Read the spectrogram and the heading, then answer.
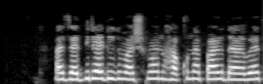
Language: Pashto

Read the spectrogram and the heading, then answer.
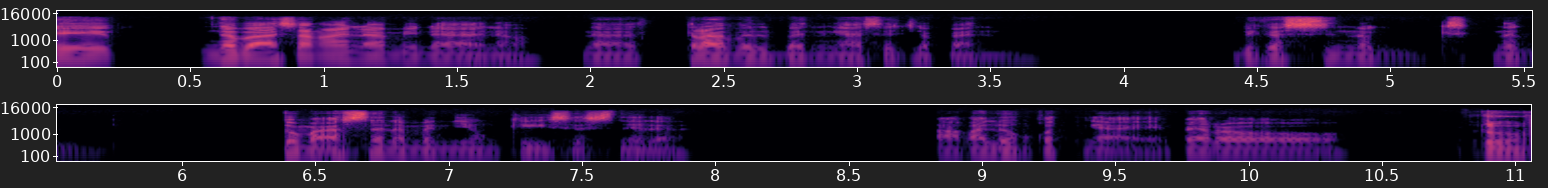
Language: Filipino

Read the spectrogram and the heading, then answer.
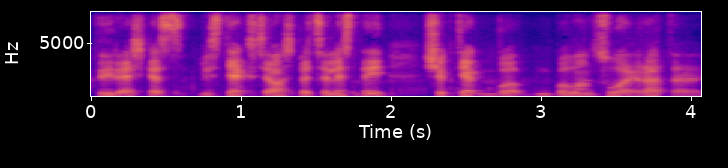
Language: Lithuanian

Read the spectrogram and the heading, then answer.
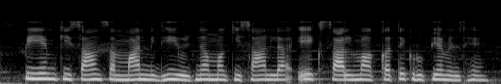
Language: Chhattisgarhi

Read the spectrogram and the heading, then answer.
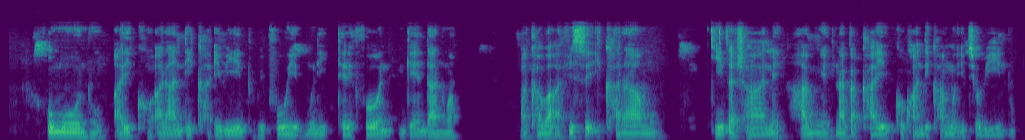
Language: Rundi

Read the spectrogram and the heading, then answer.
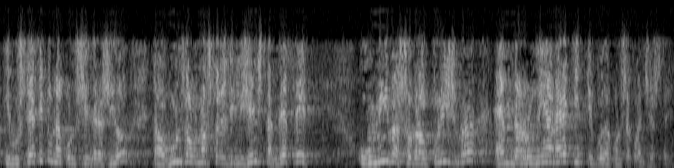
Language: Catalan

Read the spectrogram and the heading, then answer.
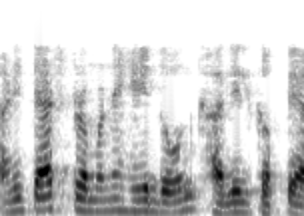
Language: Marathi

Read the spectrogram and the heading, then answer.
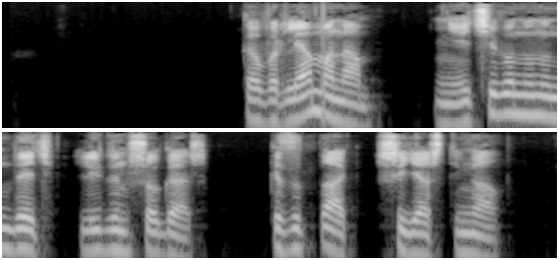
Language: Mari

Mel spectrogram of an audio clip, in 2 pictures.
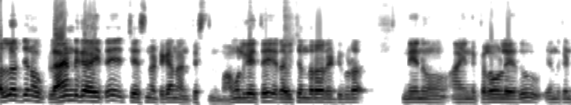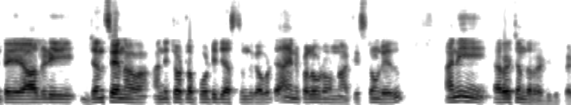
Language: Telugu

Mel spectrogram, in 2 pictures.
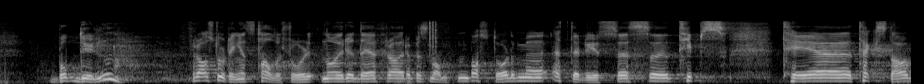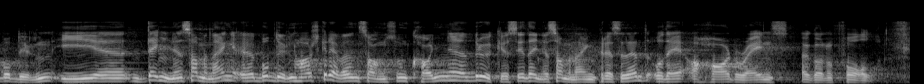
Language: Norwegian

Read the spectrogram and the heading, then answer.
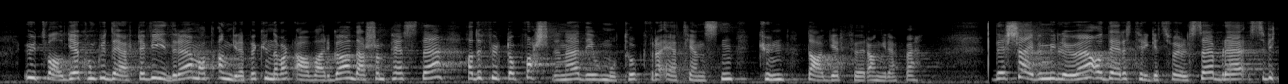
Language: Norwegian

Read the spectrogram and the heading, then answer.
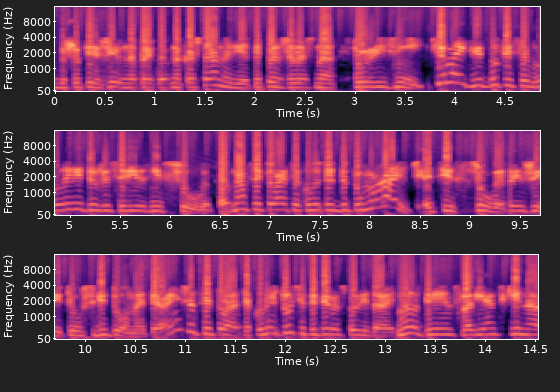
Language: Ukrainian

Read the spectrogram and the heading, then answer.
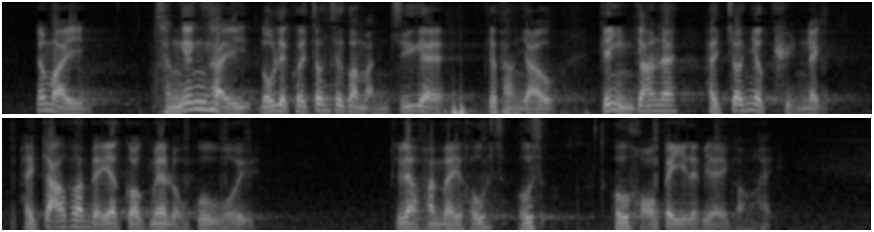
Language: Cantonese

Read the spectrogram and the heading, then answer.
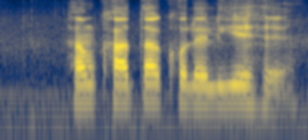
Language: Magahi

